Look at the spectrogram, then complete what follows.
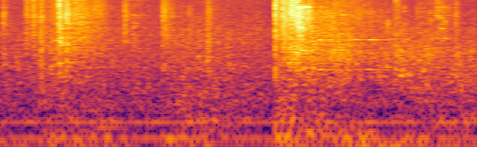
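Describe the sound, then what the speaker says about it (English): War Thunder's Chi-Ri II tank fires its secondary gun: a single sharp blast lands about two-thirds of the way through, breaking over a steady low engine rumble. "I send off a shot with my secondary gun."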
